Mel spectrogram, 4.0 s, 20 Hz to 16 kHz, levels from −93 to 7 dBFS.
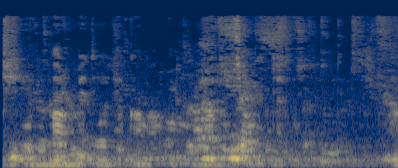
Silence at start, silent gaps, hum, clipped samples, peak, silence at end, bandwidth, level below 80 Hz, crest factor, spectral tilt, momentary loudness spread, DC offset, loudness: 0.05 s; none; none; under 0.1%; -8 dBFS; 0 s; 11.5 kHz; -54 dBFS; 20 dB; -6.5 dB/octave; 21 LU; under 0.1%; -27 LUFS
